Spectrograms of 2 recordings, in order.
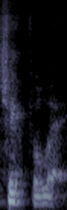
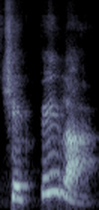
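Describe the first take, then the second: First: The middle is said like the word 'filet'. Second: The middle is said like the spelling 'fila'. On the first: The speaker calls it wrong. "She says it's Chick-fil-A" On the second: The speaker calls it right. "I'm saying it right. It's Chick-fil-A"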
